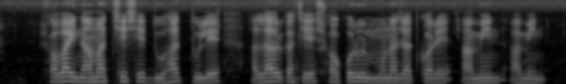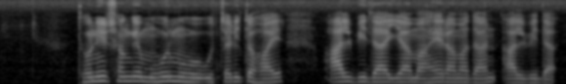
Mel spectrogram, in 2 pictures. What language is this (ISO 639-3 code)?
ben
